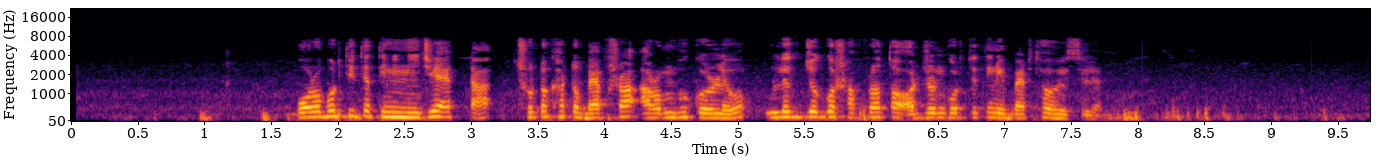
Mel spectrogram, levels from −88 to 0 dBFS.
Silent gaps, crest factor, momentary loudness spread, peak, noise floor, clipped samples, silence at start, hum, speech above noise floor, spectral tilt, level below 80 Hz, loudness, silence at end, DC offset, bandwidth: none; 16 dB; 22 LU; -2 dBFS; -52 dBFS; under 0.1%; 0.95 s; none; 36 dB; -7 dB/octave; -52 dBFS; -17 LUFS; 1.05 s; under 0.1%; 7.6 kHz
